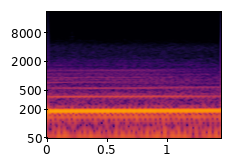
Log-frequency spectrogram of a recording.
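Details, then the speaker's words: Audi B6 S4 V8 on an updated tune, normal driving while logging, heard from inside the cabin: smooth steady low drone holding an even pitch, no knocks or rattles; pulling cleanly. "definitely hear it from inside the cabin i don't know how good the camera picks it up but i mean it drives like a dream"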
